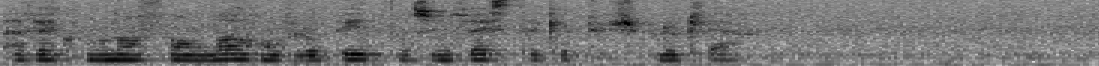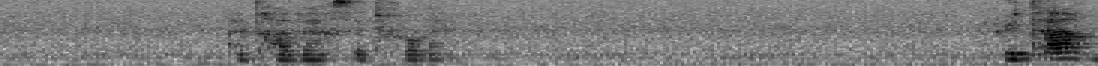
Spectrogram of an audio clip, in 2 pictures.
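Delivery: very soft, hushed narration; subdued grief. Acted. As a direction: barely voice it, with long pauses. Recounts carrying her dead child. (tout bas, douleur contenue)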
